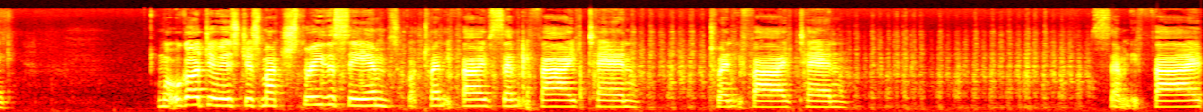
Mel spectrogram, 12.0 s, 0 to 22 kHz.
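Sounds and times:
coin scraping scratch card: 2.4 - 11.0.

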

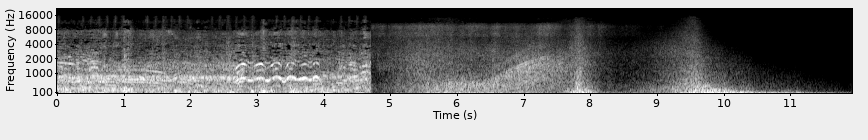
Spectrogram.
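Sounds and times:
rising whoosh: 4.7 - 11.8.

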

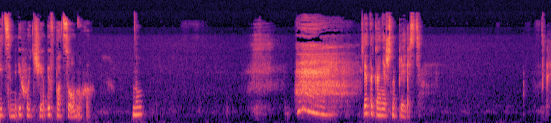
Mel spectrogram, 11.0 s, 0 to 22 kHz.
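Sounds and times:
woman sighing: 5.9 - 7.2.

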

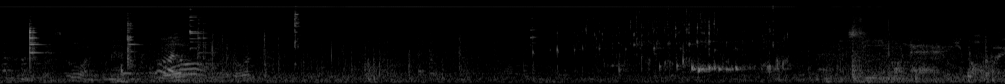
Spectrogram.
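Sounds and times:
faint indistinct voices: 7.7 - 10.0.

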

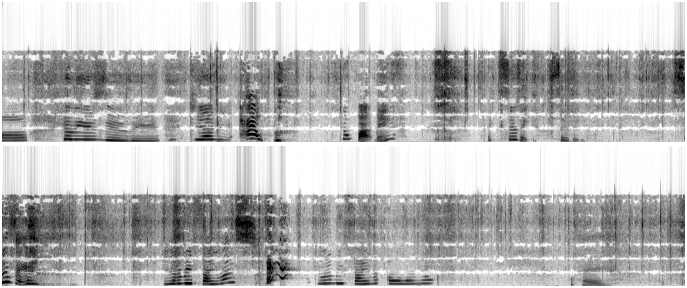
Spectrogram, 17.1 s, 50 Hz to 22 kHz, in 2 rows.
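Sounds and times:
dog whining and yelping: 11.8 - 12.3.

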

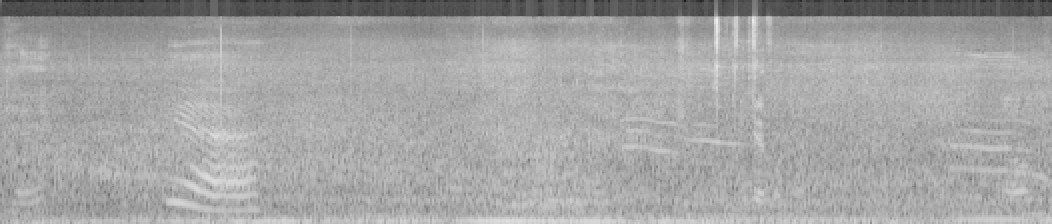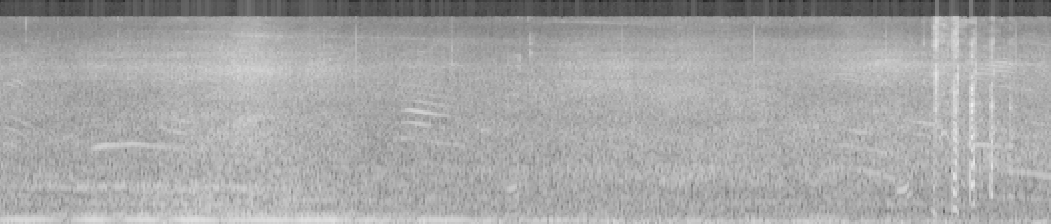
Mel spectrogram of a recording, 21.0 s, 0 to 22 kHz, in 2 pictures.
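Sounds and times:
cat meowing faintly: 5.1 - 13.2, 14.4 - 16.9.

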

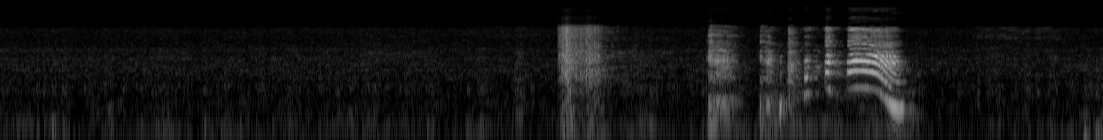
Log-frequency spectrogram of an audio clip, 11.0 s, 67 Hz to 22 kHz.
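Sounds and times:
woman coughing: 7.1 - 8.0.

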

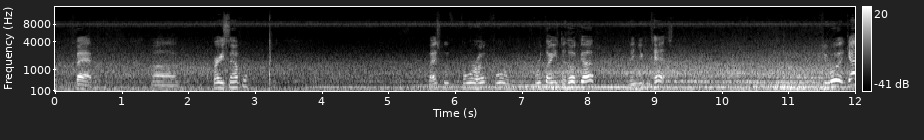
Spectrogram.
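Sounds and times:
low steady hum: 0.0 - 11.9
high-pitched insect drone: 2.7 - 11.4.

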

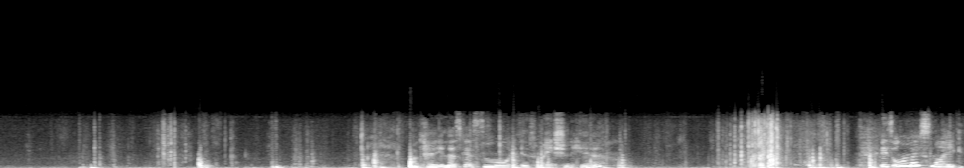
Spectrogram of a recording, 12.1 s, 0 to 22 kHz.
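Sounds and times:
cards being shuffled: 1.2 - 3.0, 8.9 - 10.5
cards snapping: 2.0 - 2.4.

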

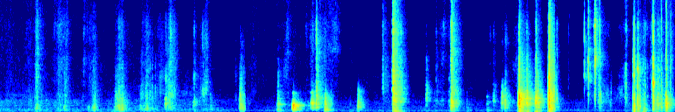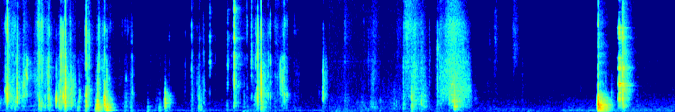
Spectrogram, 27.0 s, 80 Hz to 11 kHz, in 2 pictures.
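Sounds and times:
paper rustling: 11.7 - 20.1.

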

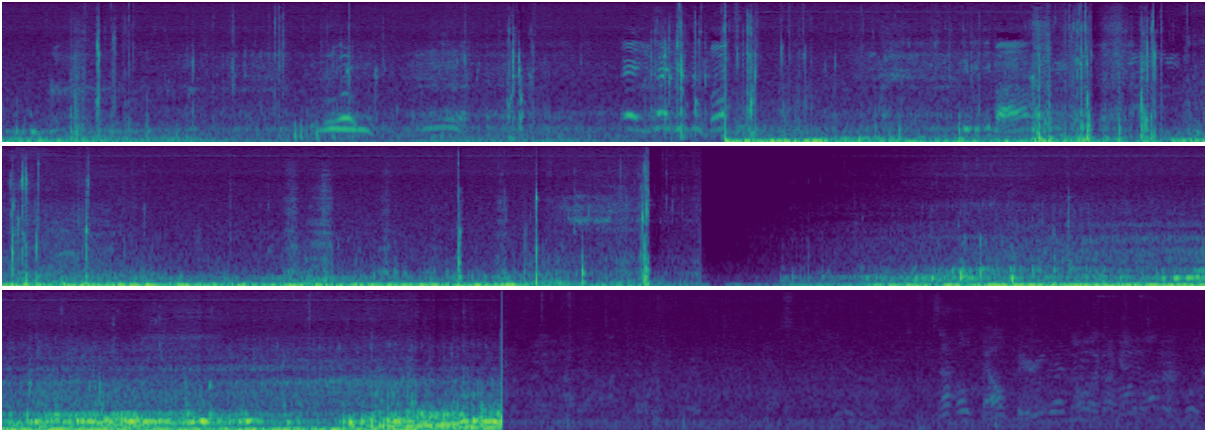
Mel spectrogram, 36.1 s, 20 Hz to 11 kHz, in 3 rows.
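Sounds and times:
muffled underwater rumble: 0.0 - 6.0, 7.2 - 29.1
water sloshing and splashing: 0.0 - 13.5, 19.7 - 29.1
scuba exhaust bubbling: 19.7 - 29.1.

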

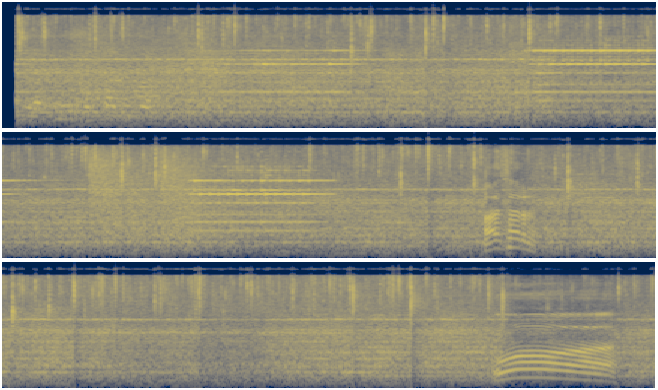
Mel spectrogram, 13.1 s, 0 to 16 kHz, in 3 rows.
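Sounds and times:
water pouring from a pipe and splashing: 0.1 - 13.0
high machine whine: 0.2 - 13.0.

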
